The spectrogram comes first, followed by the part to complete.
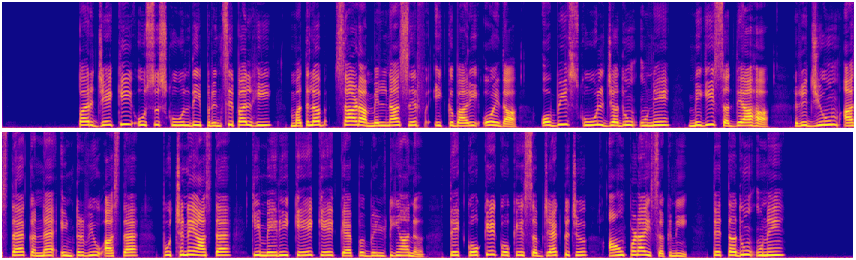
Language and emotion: Dogri, neutral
